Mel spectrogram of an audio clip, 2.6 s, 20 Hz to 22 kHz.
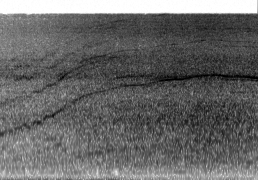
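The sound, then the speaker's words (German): A chainsaw runs continuously through a very large 150-kilogram block of ice at an ice factory, sawing it into 5 cm thick slices, its motor whine climbing steadily in pitch over a loud, hissing grind, with no voices. “Die beiden empfangen mich mit einer Kettensäge in der Hand und einem sehr großen Eisblock, 150 Kilogramm.”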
